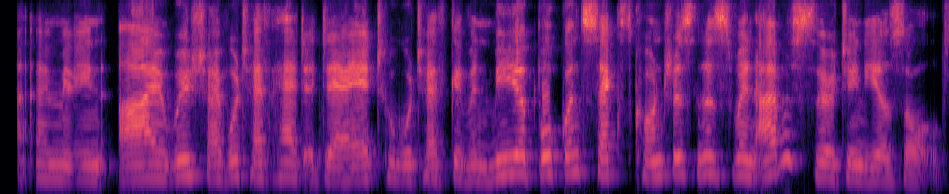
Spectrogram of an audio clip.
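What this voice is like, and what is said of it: German accent. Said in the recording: “as everyone who is listening can tell from my accent, I was not born here in the United States. I'm from Germany”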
